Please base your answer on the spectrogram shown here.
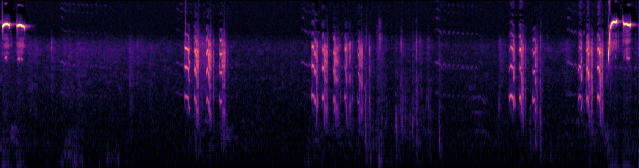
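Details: Squirrel giving clipped squeaky chatter in bursts of three to five notes, repeated every couple of seconds, with thin high-pitched whistles at the start and the end.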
